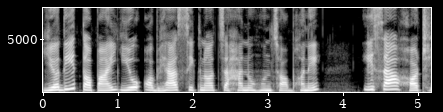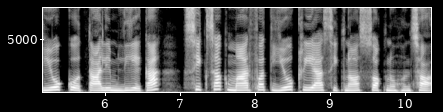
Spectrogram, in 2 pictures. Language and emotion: Nepali, neutral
